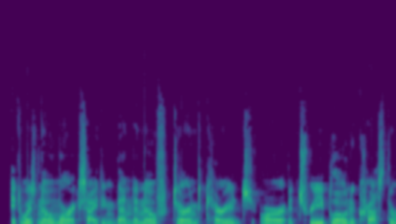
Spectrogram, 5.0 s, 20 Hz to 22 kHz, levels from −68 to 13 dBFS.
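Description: Throughout the speech, the level pumps, swinging by around 10 dB, and loud and quiet passages sit unnaturally close in level, giving a flattened, squeezed sound. This is gain pumping, likely from the input gain being set far too high for the microphone, so that a fast limiter or compressor clamps down on every peak and then lets the level climb back between them.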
